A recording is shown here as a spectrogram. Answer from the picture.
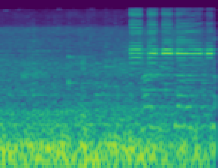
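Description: Street traffic rumble, then a vehicle horn sounding a steady high-pitched toot about one and a half seconds in.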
